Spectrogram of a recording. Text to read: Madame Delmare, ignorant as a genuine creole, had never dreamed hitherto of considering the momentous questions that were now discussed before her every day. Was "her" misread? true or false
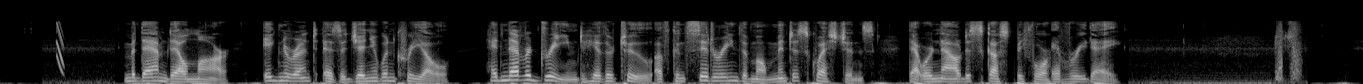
true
